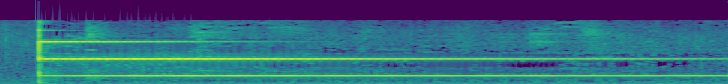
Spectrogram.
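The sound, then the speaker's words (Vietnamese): A single bell is struck once for a group listening exercise in calm attention, giving a sharp onset followed by a long, steady ringing tone that slowly fades over several seconds, heard alone with no voices. “Trong cái giây phút nghe tiếng chuông trong đầu như thế nào?”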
